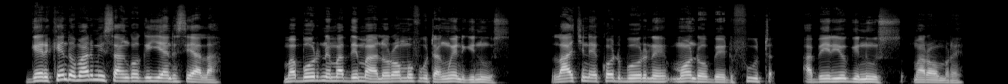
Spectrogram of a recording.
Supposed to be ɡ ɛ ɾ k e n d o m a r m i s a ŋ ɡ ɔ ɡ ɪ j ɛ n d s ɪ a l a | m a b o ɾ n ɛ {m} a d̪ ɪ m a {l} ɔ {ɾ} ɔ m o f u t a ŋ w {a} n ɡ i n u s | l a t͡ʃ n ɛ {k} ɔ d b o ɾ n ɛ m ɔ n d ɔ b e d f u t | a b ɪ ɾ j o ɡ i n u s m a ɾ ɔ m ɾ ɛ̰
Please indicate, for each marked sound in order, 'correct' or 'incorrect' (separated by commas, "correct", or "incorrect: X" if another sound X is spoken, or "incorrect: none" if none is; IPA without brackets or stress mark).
correct, correct, correct, incorrect: ɛ, correct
